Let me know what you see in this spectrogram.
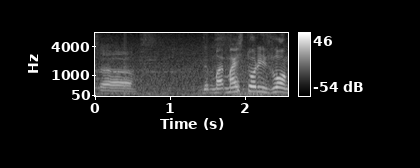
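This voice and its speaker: This man speaks with a Bulgarian accent, his voice high in pitch and his intonation lively. Noticeable background noise runs behind him. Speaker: fitness livestreamer. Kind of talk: casual livestream chat. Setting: gym. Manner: halting.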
